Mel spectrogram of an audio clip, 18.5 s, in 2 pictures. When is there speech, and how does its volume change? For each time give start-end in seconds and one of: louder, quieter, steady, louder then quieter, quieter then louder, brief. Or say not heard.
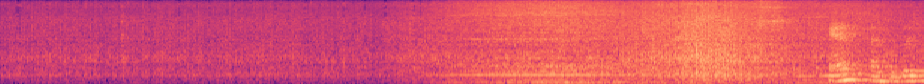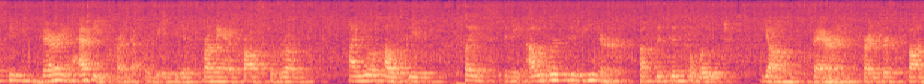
8.2-18.4 steady.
